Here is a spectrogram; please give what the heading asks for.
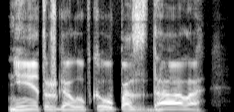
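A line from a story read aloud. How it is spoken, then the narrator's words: Laughing. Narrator (Russian): смеясь сказал служитель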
